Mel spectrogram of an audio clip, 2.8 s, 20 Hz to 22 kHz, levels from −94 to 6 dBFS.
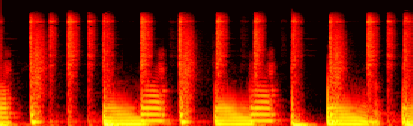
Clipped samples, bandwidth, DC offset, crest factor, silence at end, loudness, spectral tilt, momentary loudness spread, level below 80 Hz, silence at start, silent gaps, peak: under 0.1%; 14.5 kHz; under 0.1%; 16 dB; 0 s; -22 LUFS; -6 dB/octave; 7 LU; -30 dBFS; 0 s; none; -4 dBFS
